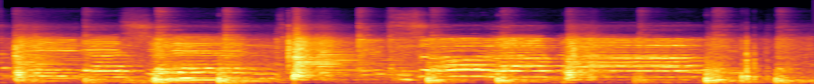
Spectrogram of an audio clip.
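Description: Men singing a gospel worship song into handheld microphones, the sung lines rising and falling without a break.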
